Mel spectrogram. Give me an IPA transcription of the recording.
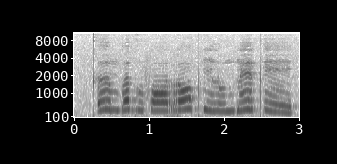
kʼ əː m b ɐ ɡ u f ɔː r ɔ pʰ ĩ l u m b ɛ̃ pʰ e

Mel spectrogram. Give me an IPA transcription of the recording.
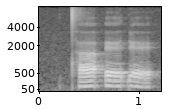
tʰ a ʔ ɛ ɗ ɛ

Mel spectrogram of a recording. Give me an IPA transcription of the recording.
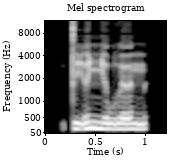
t̪ ḭ˧˥ ə̯ ɲ ə˧ w l ə˧ n

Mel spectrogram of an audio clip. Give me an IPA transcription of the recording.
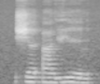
ʃ ɛ ʔ a l vʲ e l

